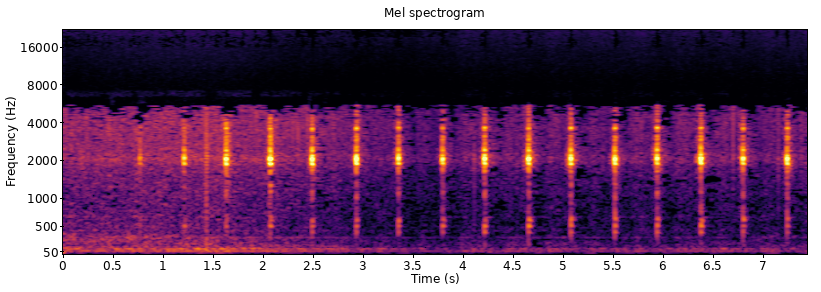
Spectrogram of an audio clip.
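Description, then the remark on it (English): A clock ticks steadily, about two crisp ticks per second in an even rhythm, with no voices and only a faint low hum underneath. “Time moves on. I wonder what the clock holds for Lucy.”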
